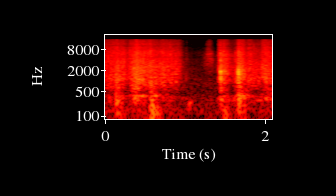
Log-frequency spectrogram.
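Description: Thin plastic shopping bag rustling and crinkling as hands rummage in it. After a short lull near the end come two sharp clicks.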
